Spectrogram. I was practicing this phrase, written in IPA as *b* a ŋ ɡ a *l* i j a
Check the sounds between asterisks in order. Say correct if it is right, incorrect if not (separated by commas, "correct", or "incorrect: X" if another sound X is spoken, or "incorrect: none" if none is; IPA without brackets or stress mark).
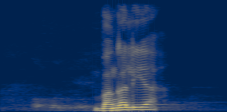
correct, correct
